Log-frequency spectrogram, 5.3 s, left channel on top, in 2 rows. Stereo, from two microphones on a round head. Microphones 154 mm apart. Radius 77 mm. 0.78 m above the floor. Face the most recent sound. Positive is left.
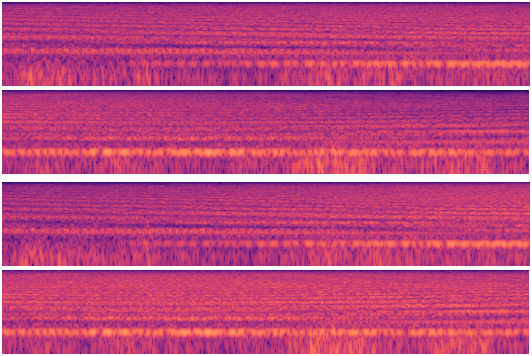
turn(degrees=-60)  # may be behind; listen again after turning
